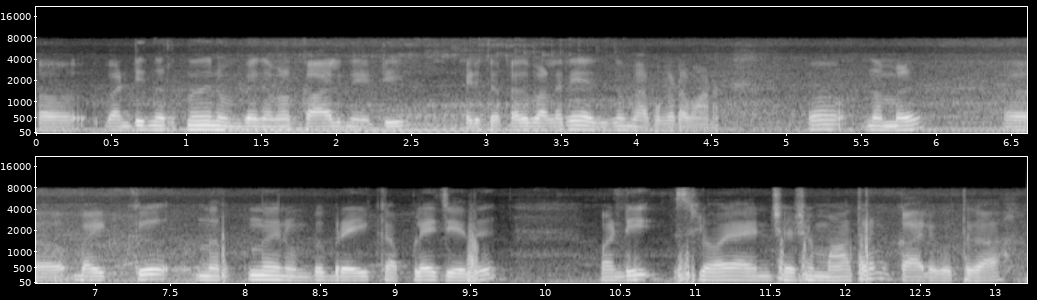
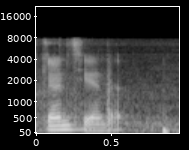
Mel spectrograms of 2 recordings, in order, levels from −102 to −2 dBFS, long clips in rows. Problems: background sounds at intervals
